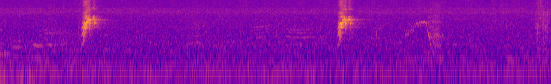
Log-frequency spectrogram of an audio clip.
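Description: A bird giving short, sharp calls twice, about two and a half seconds apart, with fainter falling whistles between them.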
